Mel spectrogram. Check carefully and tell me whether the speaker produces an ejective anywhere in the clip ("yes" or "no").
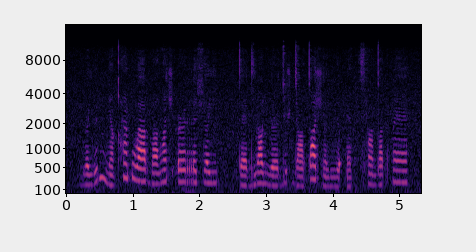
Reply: no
